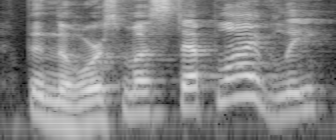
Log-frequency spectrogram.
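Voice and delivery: very high, bright, cheery Jack voice; pleasant Pumpkinhead. A narrator's reading. Jack cheerfully reassuring the ferryman, very high and pleasant. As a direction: sing it out, untroubled and friendly. Jack's voice.

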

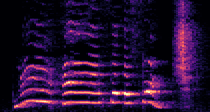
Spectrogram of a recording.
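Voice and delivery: very high squeaky mouse voice; stocky mouse at the door. A narrator's reading. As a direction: squeak it out cartoonishly. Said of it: "said a stocky mouse".

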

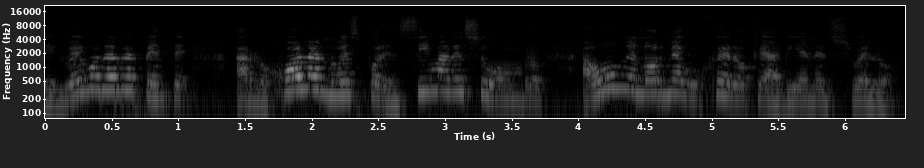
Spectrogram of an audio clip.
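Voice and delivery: ordinary delivery

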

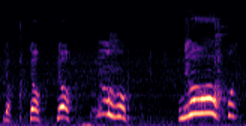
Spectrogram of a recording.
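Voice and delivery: rising cries of protest, ending very loud; panicked shouting. Real, not acted. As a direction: build to a high yell as the game goes wrong. Panicking as the game goes wrong.

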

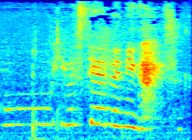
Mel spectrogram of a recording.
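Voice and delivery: surprised. Real, not acted. Sudden surprise at baby standing.

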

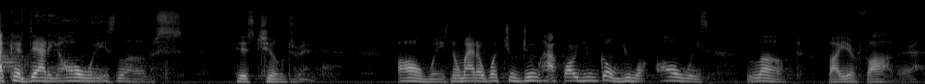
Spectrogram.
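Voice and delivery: hushed, slow promise of love; tender reassurance. Acted. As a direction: comfort them like a father would.

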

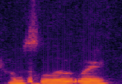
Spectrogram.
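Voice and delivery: whispered softly. Real, not acted. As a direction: breathe the word. Whispered agreement.

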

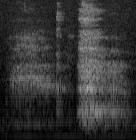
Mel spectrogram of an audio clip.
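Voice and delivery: imitated sigh of disgust. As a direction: blow out air in mock disgust. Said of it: "just disgusted, man".

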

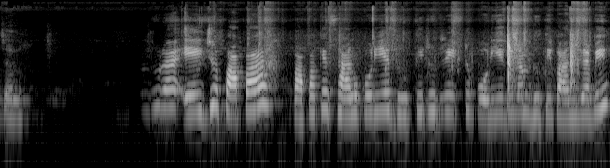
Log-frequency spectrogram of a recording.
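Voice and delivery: normal talking voice

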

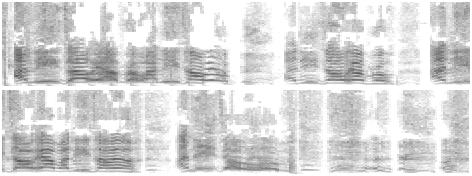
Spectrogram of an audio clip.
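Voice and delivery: high, panicked pleading scream; crying out for help in panic; desperate screaming. Real, not acted. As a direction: beg for help, voice cracking.

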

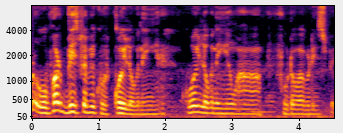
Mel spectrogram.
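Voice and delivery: ordinary delivery

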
